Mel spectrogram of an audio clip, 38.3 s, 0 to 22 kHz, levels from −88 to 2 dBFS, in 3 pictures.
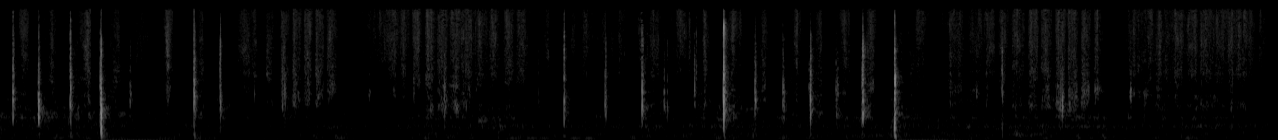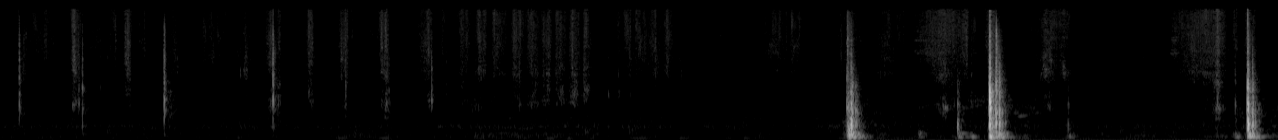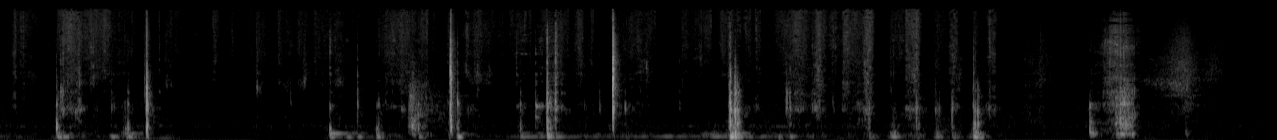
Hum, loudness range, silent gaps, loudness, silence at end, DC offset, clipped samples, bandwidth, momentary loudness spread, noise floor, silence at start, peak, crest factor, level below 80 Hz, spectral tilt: none; 25 LU; none; -38 LUFS; 1.4 s; under 0.1%; under 0.1%; 16.5 kHz; 26 LU; -84 dBFS; 1 s; 0 dBFS; 44 dB; -68 dBFS; -3.5 dB/octave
